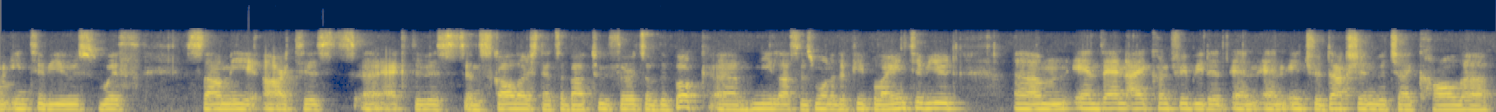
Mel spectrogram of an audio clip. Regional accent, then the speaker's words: Austria; moved away as an adult; also born or lived in Arizona, United States; now in Sweden; I grew up in the center of Europe in Austria.

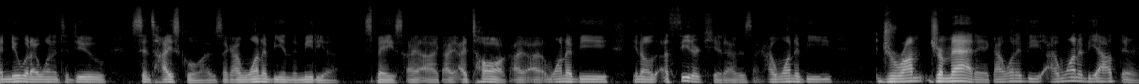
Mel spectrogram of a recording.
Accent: Texas, United States; I'm from Texas

